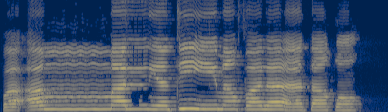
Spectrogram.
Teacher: Tekan huruf lam sukun dengan tidak memantulkan suaranya.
